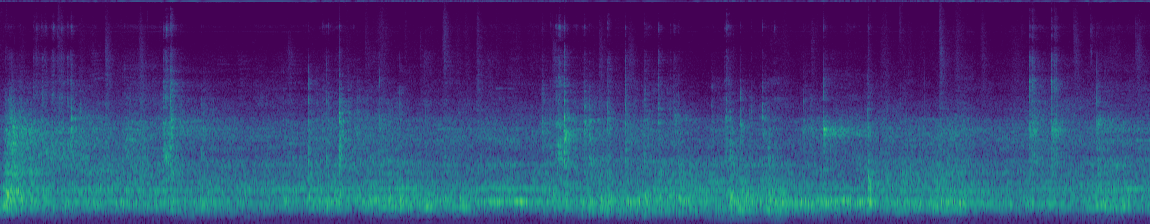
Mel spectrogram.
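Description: A steady drone with a low hum, broken by irregular knocks and bangs, heard as the soundtrack of a performance video playing on an old television.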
